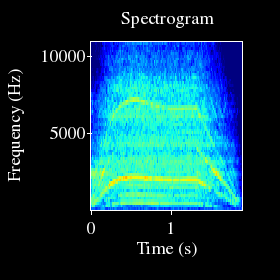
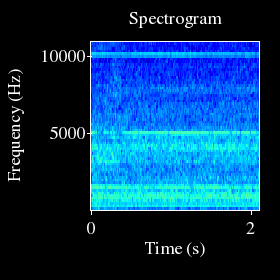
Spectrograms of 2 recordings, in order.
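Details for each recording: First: Cheap rebranded brushless drill after re-shimming the stator upward during repair: motor spins up to a steady whine with a rough scraping hiss, even louder, like before disassembly, then winds down; rotor still rubbing the stator, needs disassembly again. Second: Cheap rebranded brushless hammer drill after repair: the rotor had been rubbing the stator and was shimmed with sandpaper or paper. It now gives a steady, clean whine that rises with the trigger and spins down smoothly without scraping. Normal running.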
